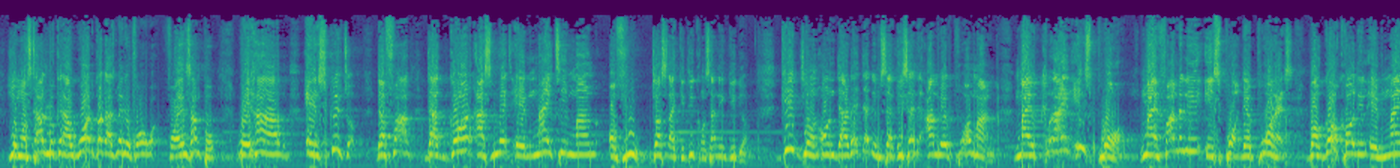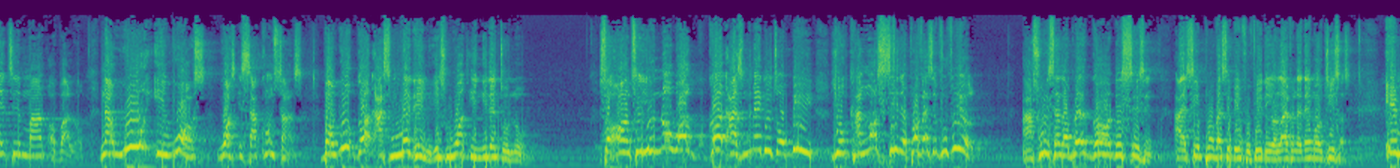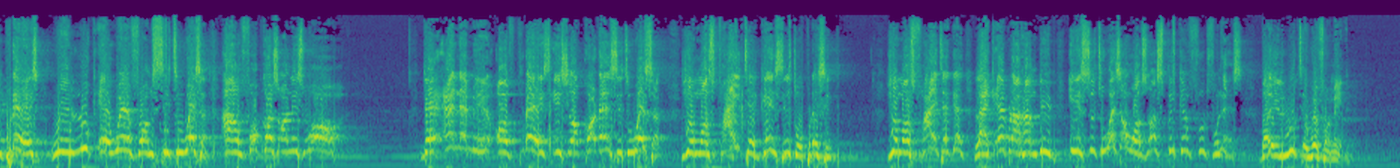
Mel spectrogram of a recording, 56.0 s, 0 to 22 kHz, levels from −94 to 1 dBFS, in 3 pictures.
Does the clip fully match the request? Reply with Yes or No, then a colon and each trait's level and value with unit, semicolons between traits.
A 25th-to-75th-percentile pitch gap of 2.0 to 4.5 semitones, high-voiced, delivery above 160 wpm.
No: wide, 5.4 semitones; very high, 250 Hz; average, 175 wpm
